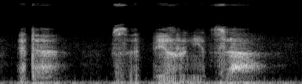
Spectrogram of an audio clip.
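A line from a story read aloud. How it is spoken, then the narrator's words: Sorrowful inner whisper. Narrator (Russian): в глубине ее сердца какой-то еще более горестный голос прошептал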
